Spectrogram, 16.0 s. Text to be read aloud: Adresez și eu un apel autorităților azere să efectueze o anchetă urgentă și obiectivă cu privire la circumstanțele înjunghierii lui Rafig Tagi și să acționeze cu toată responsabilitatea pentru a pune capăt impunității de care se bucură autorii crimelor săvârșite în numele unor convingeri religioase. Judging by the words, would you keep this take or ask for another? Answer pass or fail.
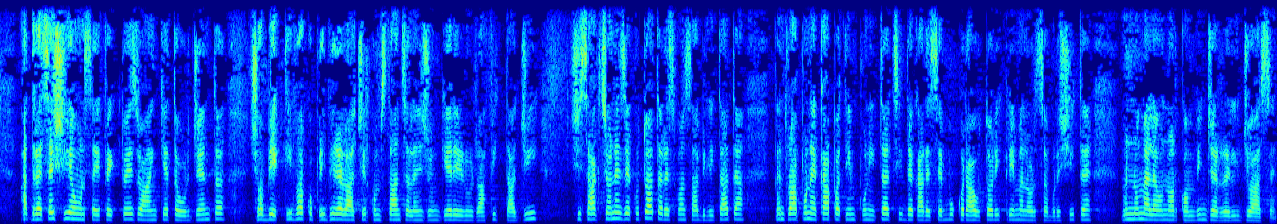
fail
